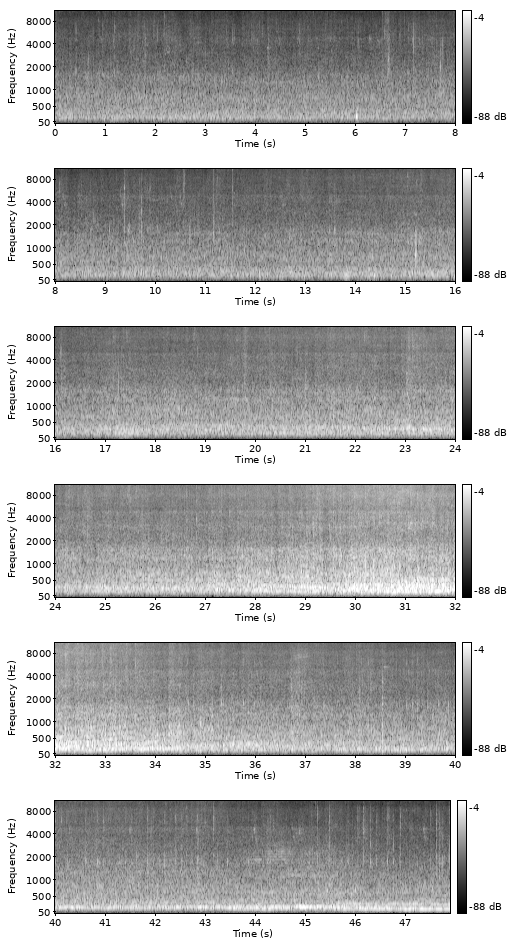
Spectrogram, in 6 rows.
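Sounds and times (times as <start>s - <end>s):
vehicle passing on road: 12.7s - 47.9s.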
